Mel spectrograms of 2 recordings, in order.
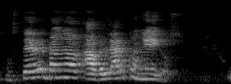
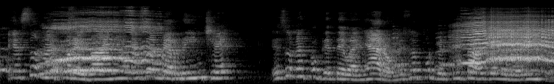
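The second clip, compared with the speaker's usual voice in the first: loud, fast scolding; 8 dB louder, faster than usual. Real, not acted. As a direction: tell her off loudly and quickly. Regaña al loro por berrinche. (regaño fuerte y rápido)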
